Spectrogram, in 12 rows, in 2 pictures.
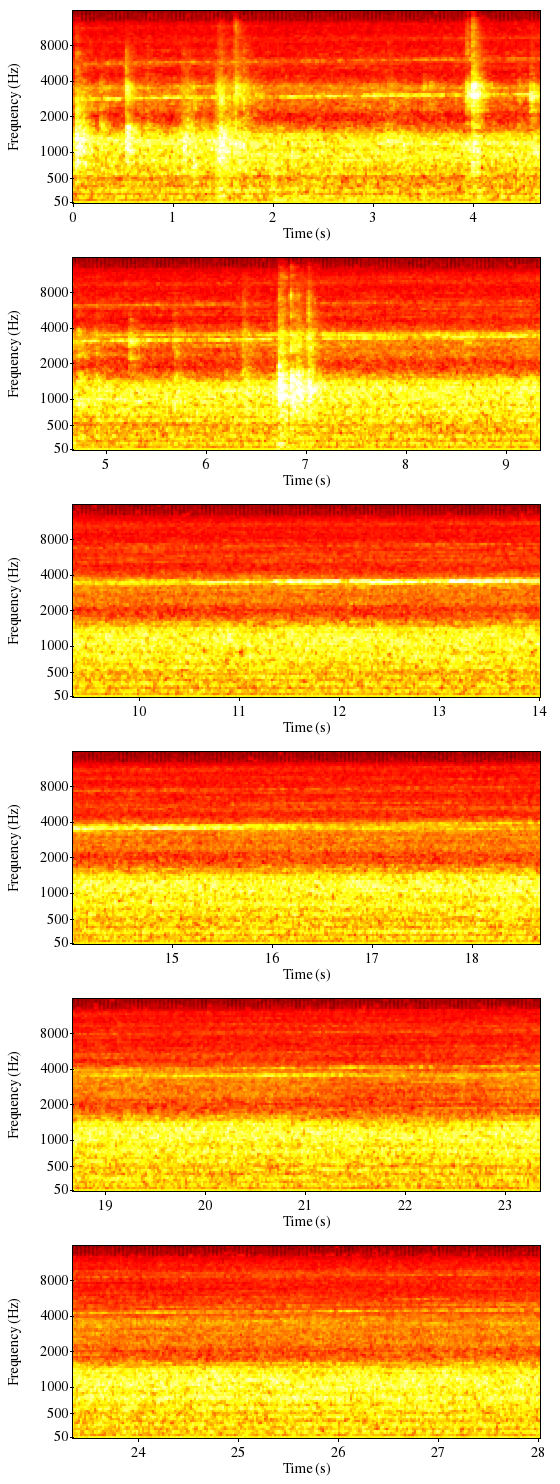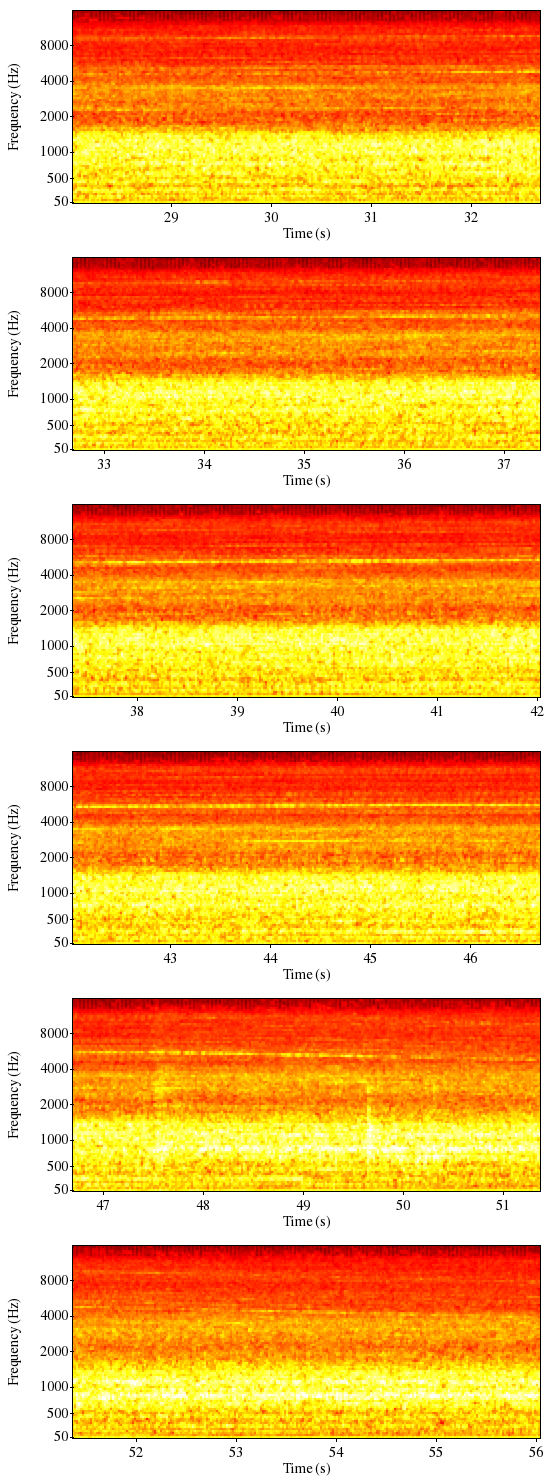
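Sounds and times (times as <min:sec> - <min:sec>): faint high whine: 0:00.0 - 0:56.0.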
